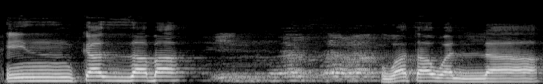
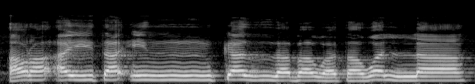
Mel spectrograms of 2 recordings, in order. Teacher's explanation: یہ زا نہیں ہے، اس میں سیٹی کی آواز نہ بنے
